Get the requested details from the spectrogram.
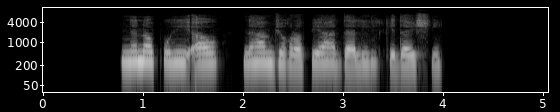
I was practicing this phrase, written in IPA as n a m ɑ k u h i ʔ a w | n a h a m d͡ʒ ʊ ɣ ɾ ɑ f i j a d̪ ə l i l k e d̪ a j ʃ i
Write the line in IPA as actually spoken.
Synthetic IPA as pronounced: n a n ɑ p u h i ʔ a w | n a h a m d͡ʒ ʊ ɣ ɾ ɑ f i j a d̪ a l i l k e d̪ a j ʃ i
